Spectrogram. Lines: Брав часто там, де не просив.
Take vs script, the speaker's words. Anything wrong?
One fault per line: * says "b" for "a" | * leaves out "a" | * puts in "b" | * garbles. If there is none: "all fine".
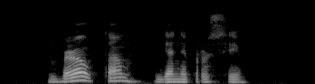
* leaves out "часто"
